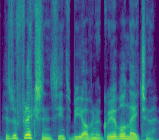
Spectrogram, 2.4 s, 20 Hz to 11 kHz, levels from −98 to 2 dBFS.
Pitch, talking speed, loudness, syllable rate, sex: 145 Hz, 225 wpm, -19 LUFS, 7.1 syllables/s, male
